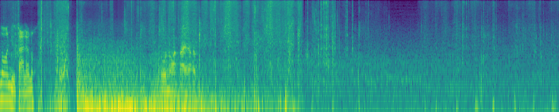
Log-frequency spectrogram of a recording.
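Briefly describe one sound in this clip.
Leaves and branches rustle as someone pushes through dense bushes.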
